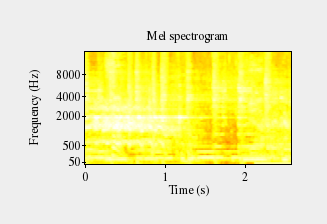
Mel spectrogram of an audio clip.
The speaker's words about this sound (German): nenn ich deine Mama Fury, fängt die Gute an zu wiehern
